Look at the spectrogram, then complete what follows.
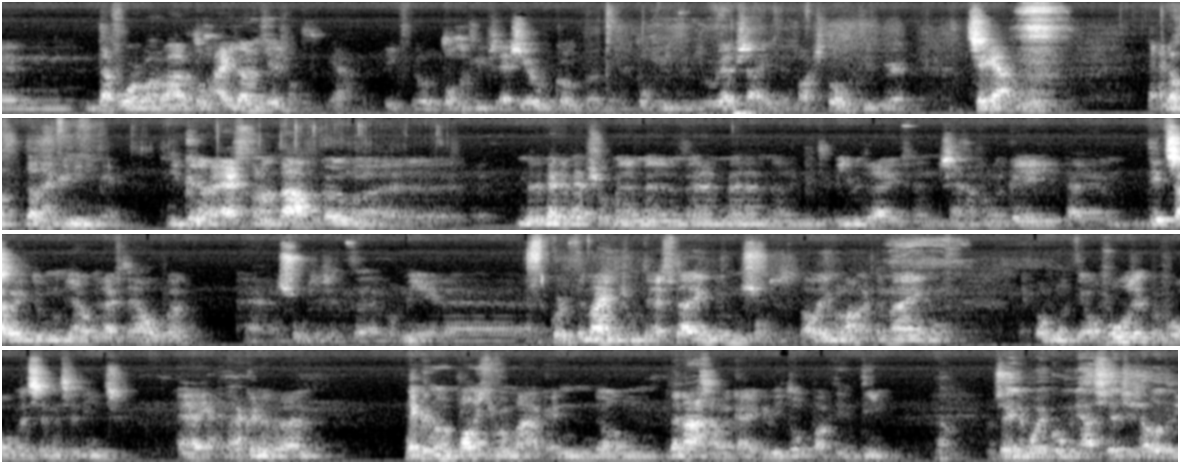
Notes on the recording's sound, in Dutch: Helaas is er iets niet goed gegaan met de audio. Vandaar de lagere kwaliteit dan dat je van ons gewent bent.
